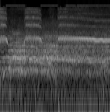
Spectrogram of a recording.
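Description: Referee's whistle blowing full time: two short blasts, then a long held blast, over a cheering crowd.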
